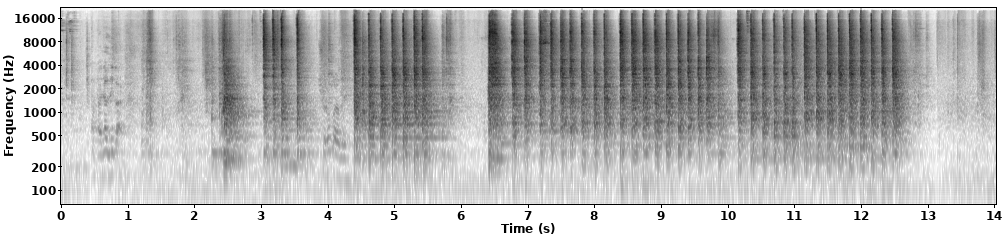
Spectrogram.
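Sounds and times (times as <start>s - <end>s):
hammering on sheet metal: 2.3s - 13.0s.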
